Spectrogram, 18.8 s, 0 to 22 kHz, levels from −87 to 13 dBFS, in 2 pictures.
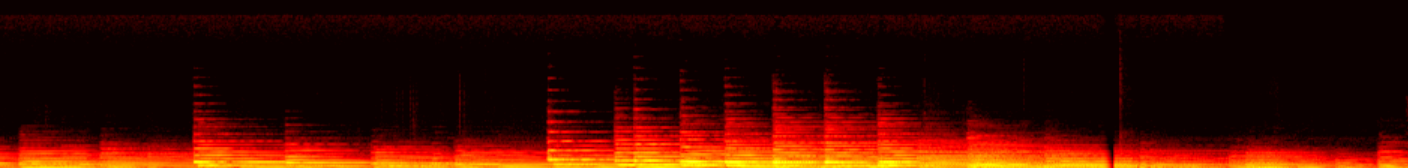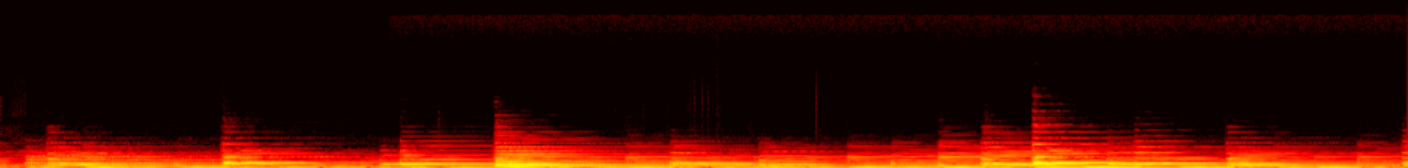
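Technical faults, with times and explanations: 7.35–7.69 s, repeated packet loss (robotic sound): the music breaks into a choppy stutter. Six short holes open in quick succession, the longest about 80 ms. The receiver patches some of them by stretching out the last stretch of sound, about 140 ms in total. Another 100 ms is simply missing. About 41% of this span is patched rather than real, so the music sounds choppy and broken.
8.19–12.06 s, call bitrate drop: the music turns rough, watery and dull. The encoder was forced to spend far fewer bits, which fits a fall from about 128 kbps to 17 kbps. Coarser coding smears the detail. The top end also closes in, from a 20 kHz band to 12 kHz, so the high frequencies fade. The low rate holds for about 3.8 s before quality returns.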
